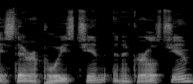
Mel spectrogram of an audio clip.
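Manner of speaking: ordinary delivery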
